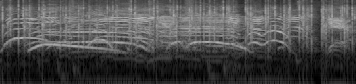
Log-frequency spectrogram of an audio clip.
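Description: An audience in LA claps loudly and steadily as a musician is brought on one sunny afternoon, people cheering with high, sliding whoops and yells throughout, the clapping continuing under the cheers for the whole few seconds.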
